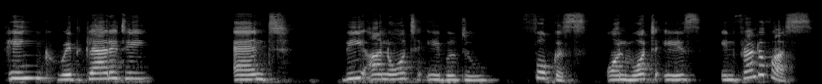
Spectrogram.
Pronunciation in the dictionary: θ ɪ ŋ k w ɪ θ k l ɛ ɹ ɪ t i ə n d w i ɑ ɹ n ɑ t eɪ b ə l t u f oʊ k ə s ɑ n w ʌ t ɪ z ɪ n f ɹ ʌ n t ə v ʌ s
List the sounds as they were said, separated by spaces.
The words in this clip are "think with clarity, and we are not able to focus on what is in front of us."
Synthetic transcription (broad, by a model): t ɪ ŋ k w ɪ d k l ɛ ɹ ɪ t i ə n d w i ɑ ɹ n ɑ t eɪ b ə l t u f oʊ k ə s ɑ n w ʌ t ɪ z ɪ n f ɹ ʌ n t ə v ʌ s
